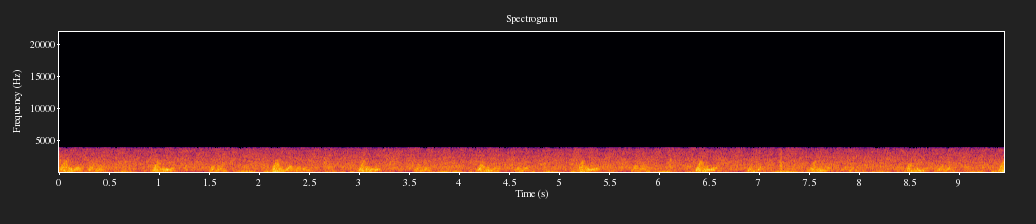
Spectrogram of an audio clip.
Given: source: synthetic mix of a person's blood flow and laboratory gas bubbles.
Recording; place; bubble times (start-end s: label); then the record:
Doppler ultrasound of blood flow; precordium
7.45-7.57 s: bubbles
From the record:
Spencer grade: 2 (many but less than half of the cardiac periods contain bubble signals, singularly or in groups); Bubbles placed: anywhere in the cardiac cycle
